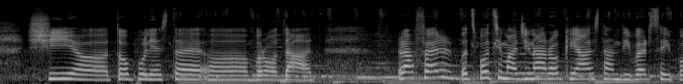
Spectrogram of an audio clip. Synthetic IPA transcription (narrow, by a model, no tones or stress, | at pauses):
ʃiət̪o̞pulje̞st̪e̞əbɾo̞d̪at̪ | lafe̞lɨt̪spo̞t̪simad͡ʒinaɾo̞kʲeast̪aɨnd̪ive̞rseipo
